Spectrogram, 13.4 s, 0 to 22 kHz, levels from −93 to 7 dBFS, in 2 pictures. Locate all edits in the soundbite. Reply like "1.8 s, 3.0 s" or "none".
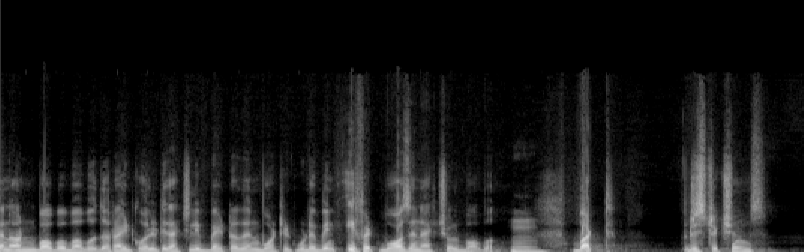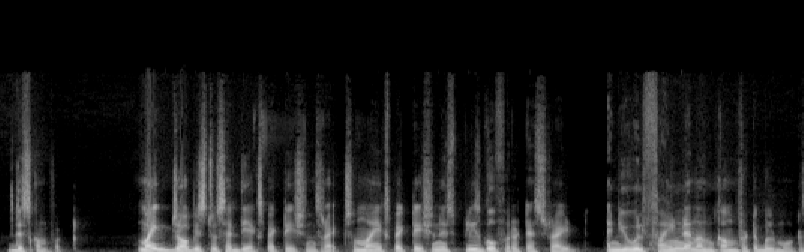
7.8 s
